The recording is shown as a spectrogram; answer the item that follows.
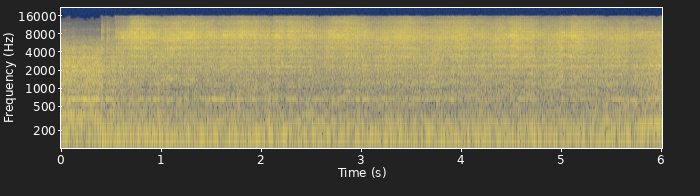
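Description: Live punk rock played loud: heavily distorted electric guitar through stacked amplifiers in a dense, steady wall of sound.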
